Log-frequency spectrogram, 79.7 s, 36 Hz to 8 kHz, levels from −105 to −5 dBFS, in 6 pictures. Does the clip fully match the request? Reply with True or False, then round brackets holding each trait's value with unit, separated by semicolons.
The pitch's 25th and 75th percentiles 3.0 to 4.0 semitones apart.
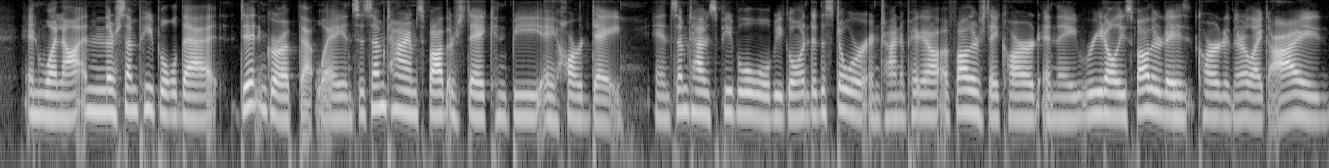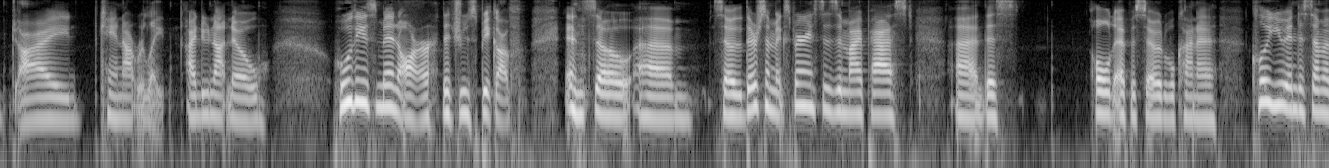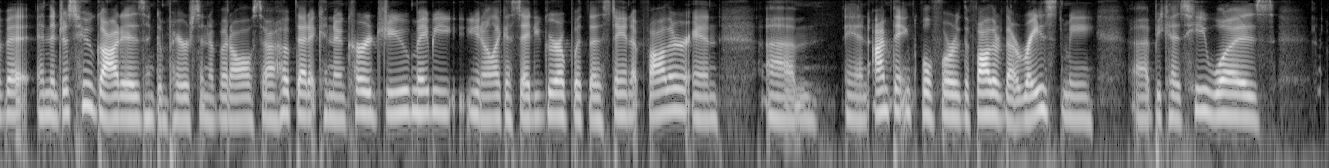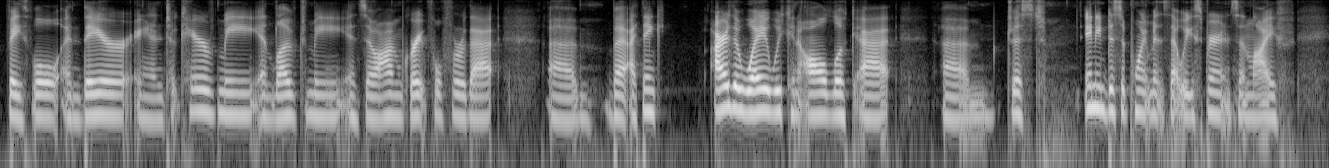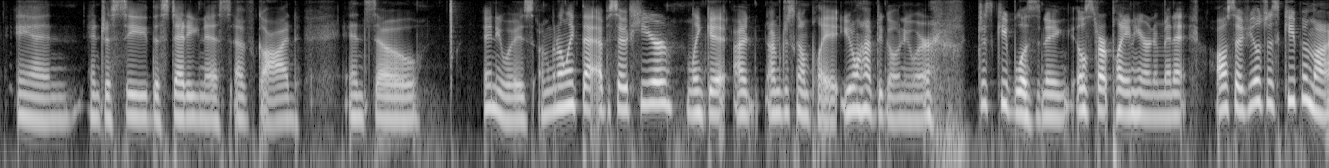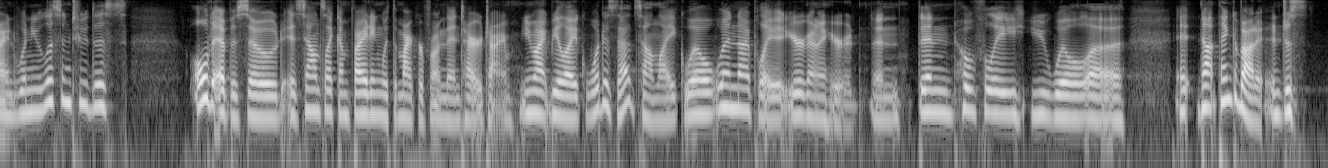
True (3.3 semitones)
